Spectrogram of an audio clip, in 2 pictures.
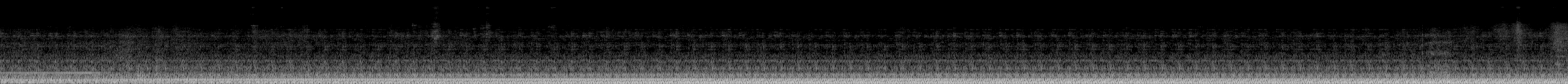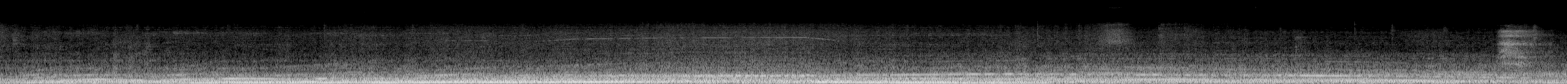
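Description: Diesel engine of a 2003 New Flyer D40LF city bus heard from inside the passenger cabin, running steadily at first. About halfway through it revs up as the bus pulls away, the pitch climbing and dipping as it shifts gears, with a whine that rises and then falls off near the end.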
